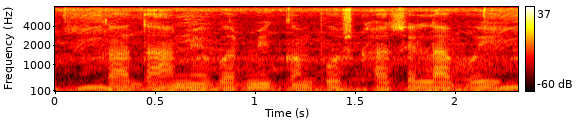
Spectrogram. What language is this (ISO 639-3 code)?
bho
